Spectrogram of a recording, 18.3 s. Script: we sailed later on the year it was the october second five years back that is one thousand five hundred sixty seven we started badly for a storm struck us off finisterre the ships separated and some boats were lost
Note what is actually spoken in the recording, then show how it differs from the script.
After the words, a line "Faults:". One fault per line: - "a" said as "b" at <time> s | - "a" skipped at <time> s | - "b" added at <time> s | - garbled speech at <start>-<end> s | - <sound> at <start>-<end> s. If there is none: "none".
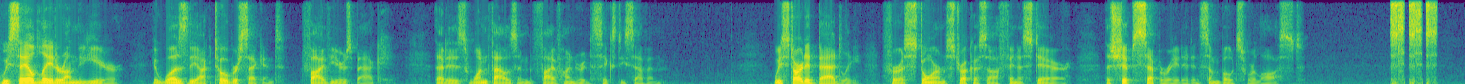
we sailed later on the year it was the october second five years back that is one thousand five hundred sixty seven we started badly for a storm struck us off finisterre the ships separated and some boats were lost
Faults:
- laugh at 17.4-18.0 s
